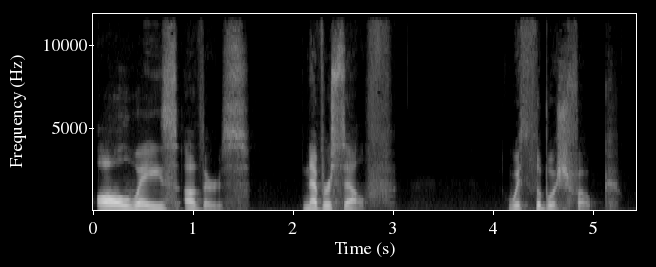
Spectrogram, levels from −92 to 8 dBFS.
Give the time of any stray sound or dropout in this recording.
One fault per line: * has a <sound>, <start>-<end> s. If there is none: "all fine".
all fine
